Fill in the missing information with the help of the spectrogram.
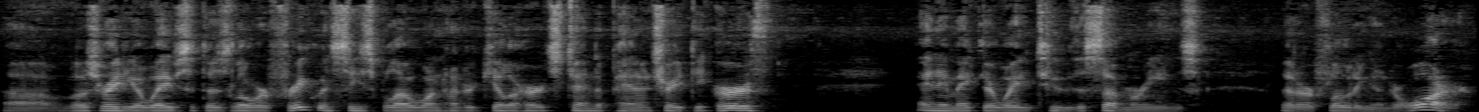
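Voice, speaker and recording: A man giving an informal, explanatory product recommendation as a hobbyist reviewer, thinking aloud in halting, broken phrases. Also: mid-range voice, flat delivery, creaky. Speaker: YouTube radio hobbyist and reviewer.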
